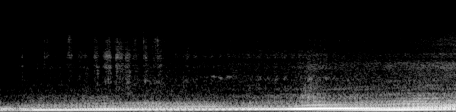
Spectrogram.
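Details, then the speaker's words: Cammed Chevy Silverado shop truck with a newly fitted transmission and a welded-posi rear end, trans fluid still slightly low, on a road test: the engine pulls steadily and upshifts through first, second and third normally, with no slipping or flaring. "First. Second. Third. Overdrive and drive might be a little hard to get to in town, but it's all good signs so far."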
